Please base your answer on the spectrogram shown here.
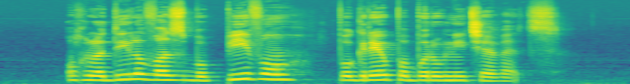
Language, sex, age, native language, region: Slovenian, female, 18-29, Slovenian, Pomurje region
